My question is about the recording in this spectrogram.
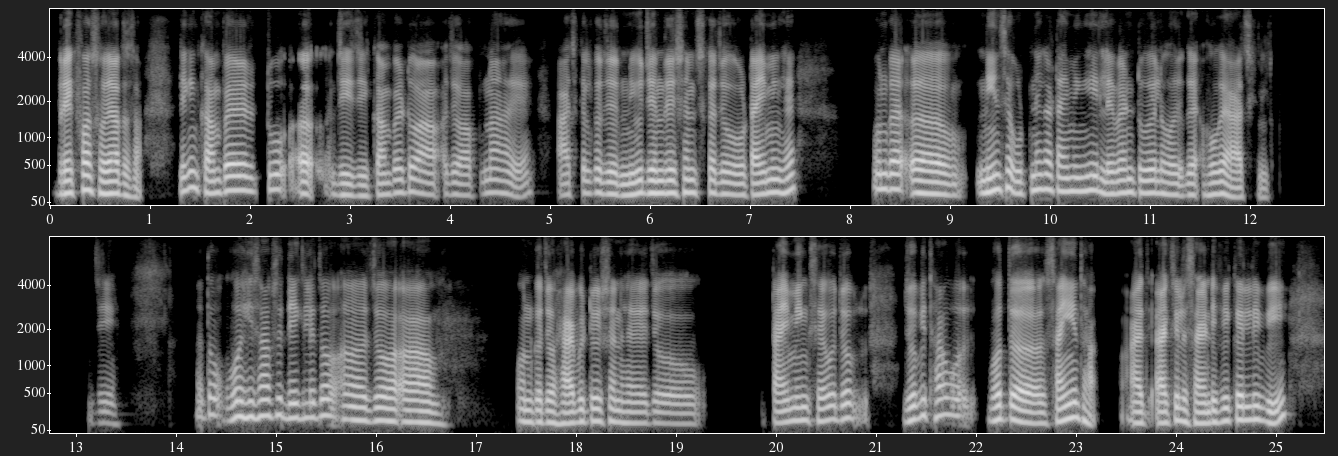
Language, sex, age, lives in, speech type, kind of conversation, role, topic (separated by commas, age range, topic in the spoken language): Hindi, male, 20-24, India, conversation, podcast, guest, Pichhli generation ke values aaj tumhari zindagi mein kaise nazar aate hain?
